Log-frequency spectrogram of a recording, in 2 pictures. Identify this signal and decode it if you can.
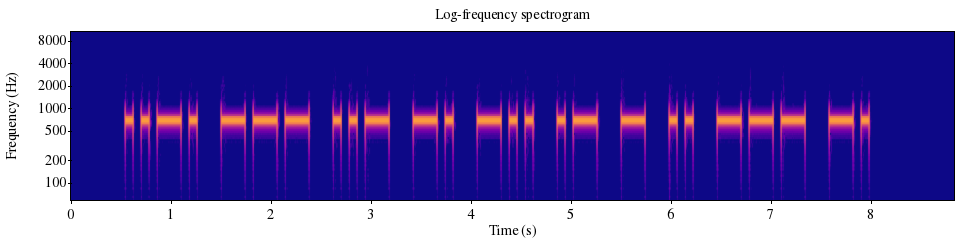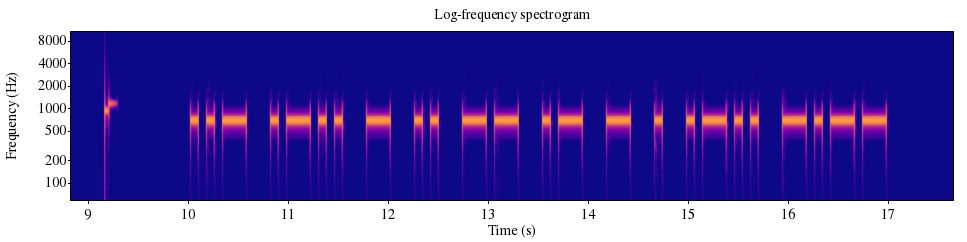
Morse code, heard as a keyed tone, about 16 wpm, 700 Hz. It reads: FOUNDATION ULTIMATELY
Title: Sentences from Top 1200 Words - New Word Drill Alt - 15wpm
